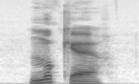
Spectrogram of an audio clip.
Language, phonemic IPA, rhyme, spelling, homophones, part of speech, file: French, /mɔ.kœʁ/, -œʁ, moqueur, moqueurs, noun / adjective, Fr-moqueur.ogg
- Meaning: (noun) mocker, someone who mocks, someone who pokes fun; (adjective) mocking; that mocks, that pokes fun; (noun) mockingbird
